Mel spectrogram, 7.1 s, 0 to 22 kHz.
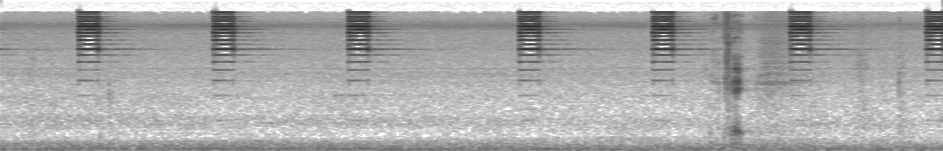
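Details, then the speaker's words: FPV drone on the bench during an XM+ receiver and QX7 setup, motor direction test: short high beeps about once a second over a low hiss; bad motor or ESC was suspected, and the ESC warning comes from a broken motor wire. "beeping uh yeah i think we might have a bad motor or a bad esc at this point"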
